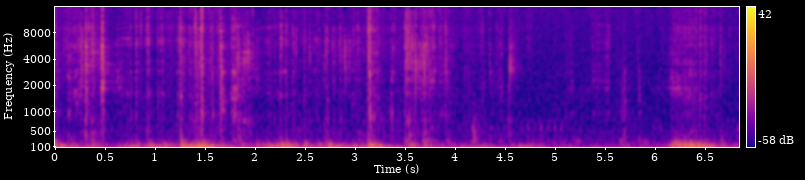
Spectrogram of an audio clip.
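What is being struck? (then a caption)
Bar of soap carved with a blade. A rectangular solid pink dry bar soap is held in the hand and carved into flakes with a box-cutter blade. Dry, crisp scraping and crackling with quick bright ticks repeats throughout over a low rumble, rising in a heavier swell near the end.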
